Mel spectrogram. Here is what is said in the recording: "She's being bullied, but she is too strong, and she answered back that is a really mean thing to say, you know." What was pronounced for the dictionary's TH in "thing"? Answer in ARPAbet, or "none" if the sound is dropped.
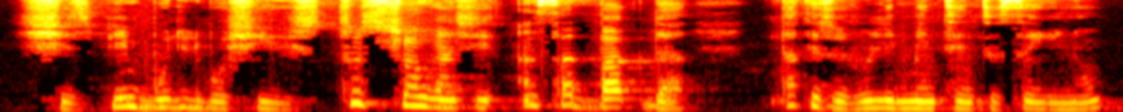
T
